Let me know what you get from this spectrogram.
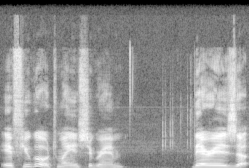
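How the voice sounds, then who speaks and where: A woman's voice: mid-range voice, normal speed. A woman singer hosting a casual live stream, reading chat aloud and laughing often.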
